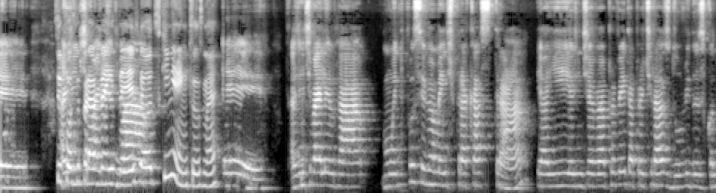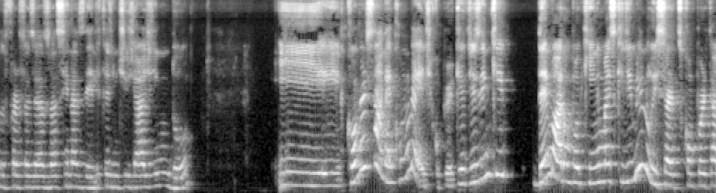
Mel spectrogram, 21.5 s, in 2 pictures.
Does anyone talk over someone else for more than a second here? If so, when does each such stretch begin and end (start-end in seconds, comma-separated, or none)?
0.8-2.2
